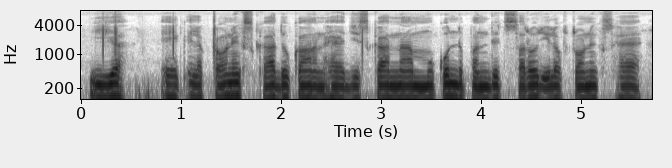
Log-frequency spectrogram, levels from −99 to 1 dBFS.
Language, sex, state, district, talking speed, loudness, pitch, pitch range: Hindi, male, Jharkhand, Deoghar, 135 wpm, -16 LUFS, 110 Hz, 110-115 Hz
